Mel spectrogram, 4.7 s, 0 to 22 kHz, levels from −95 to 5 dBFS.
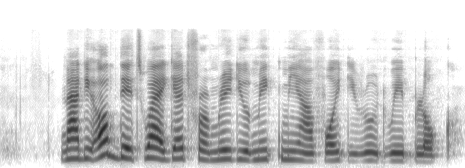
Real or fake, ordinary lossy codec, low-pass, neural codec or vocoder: fake; none; 10.8 kHz; codec, 24 kHz, 3.1 kbps, DualCodec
